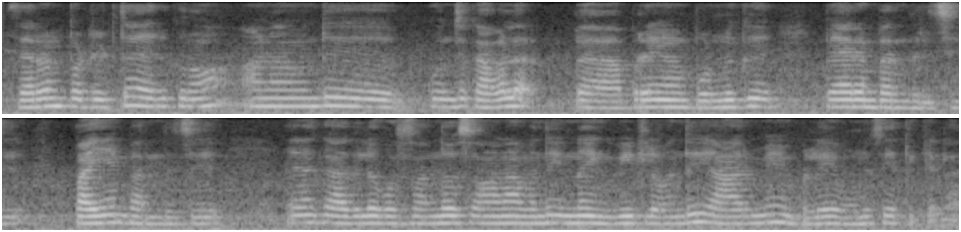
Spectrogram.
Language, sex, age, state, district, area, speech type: Tamil, female, 45-60, Tamil Nadu, Madurai, urban, spontaneous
